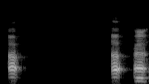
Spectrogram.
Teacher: Suaranya syiddah, suaranya terputus.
